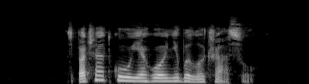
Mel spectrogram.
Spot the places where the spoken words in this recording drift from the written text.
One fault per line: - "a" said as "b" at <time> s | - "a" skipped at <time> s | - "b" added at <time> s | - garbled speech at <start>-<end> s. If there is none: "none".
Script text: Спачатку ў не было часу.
- "яго" added at 1.4 s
